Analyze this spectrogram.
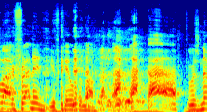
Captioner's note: laughs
